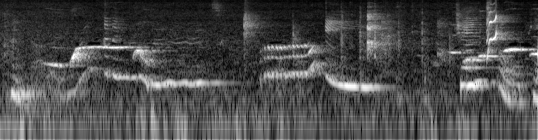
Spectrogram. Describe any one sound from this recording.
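An African grey parrot whistles and chatters in sliding tones.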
